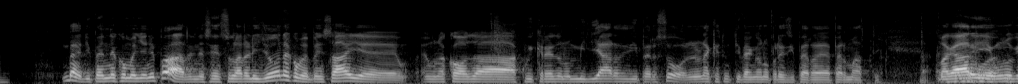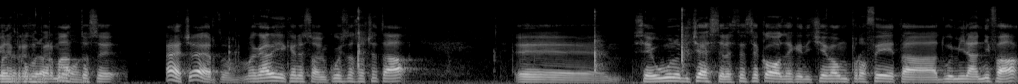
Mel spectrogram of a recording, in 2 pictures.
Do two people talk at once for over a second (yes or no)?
yes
